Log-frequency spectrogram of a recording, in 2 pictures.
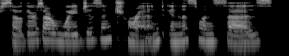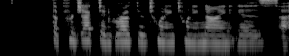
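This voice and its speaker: At a fairly slow pace, a woman with a plain, everyday voice speaks at a medium pitch with fairly even intonation. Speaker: high school teacher. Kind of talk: screen-recorded tutorial.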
